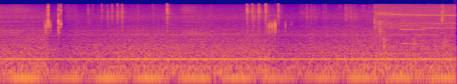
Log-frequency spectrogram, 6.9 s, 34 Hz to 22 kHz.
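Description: Interior running sound of a Keikyu New 1000 series train with a Toyo IGBT-VVVF inverter: a steady hum over a rhythmic low rumble from the running gear, with a couple of light clicks. Near the end a few thin, high whistling tones come in.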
